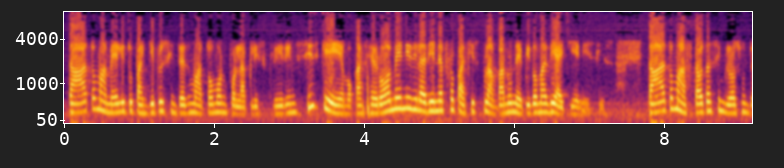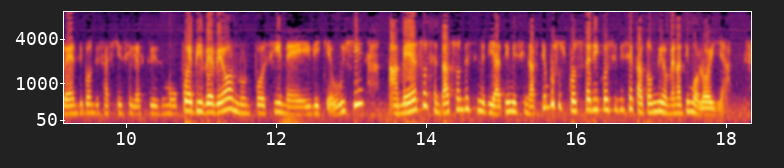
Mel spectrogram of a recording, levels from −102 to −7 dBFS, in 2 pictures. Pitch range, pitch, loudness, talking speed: 175-225 Hz, 195 Hz, -14 LUFS, 150 wpm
